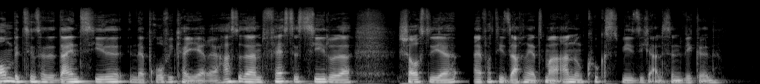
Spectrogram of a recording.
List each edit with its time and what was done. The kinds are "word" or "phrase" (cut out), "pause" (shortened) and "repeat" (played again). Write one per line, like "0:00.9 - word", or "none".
0:04.7 - pause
